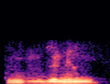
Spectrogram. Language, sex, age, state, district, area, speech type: Manipuri, male, 18-30, Manipur, Kangpokpi, urban, conversation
